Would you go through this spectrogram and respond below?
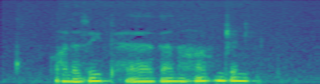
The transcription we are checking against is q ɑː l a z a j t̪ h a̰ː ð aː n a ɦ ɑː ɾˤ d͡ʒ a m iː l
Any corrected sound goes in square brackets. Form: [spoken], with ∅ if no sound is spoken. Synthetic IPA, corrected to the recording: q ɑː l a z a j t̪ h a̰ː ð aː n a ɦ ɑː ɾˤ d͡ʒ a m iː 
